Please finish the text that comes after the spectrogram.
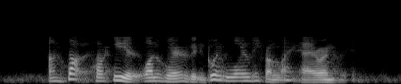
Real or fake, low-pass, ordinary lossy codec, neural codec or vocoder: fake; 3.6 kHz; none; codec, 16 kHz, 0.5 kbps, FreqCodec, larger model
